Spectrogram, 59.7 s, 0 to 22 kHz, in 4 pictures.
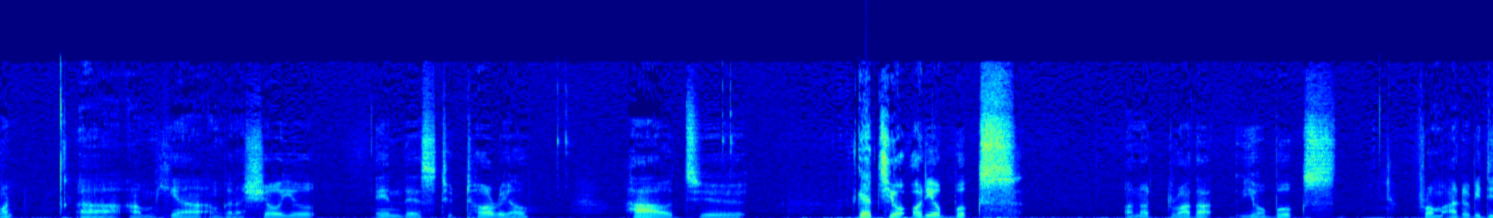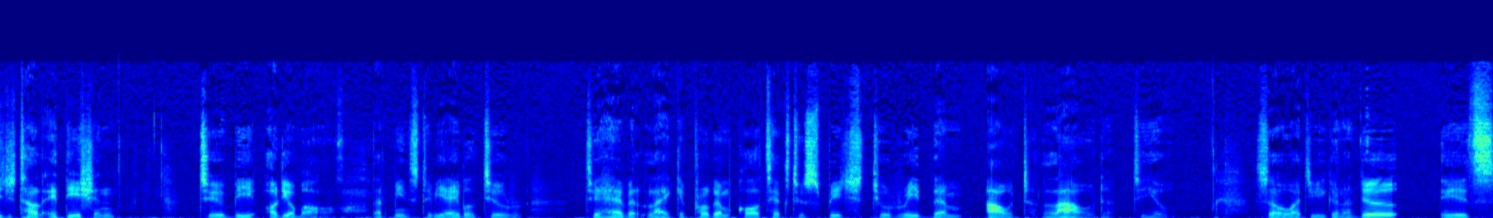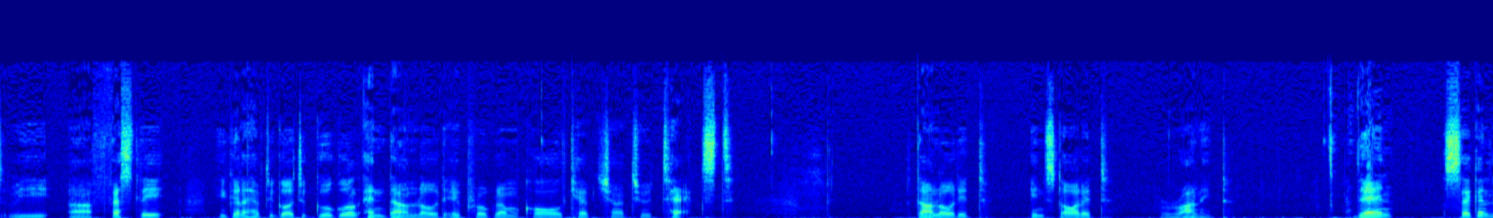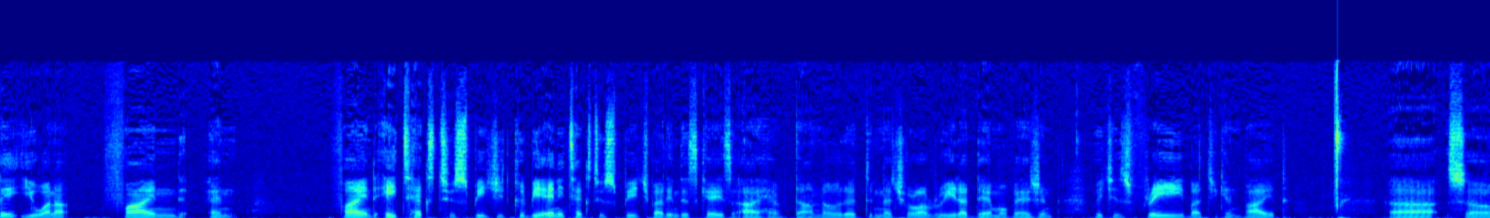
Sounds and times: Speech: 0:00.0 - 0:05.4, 0:06.3 - 0:07.5, 0:08.5 - 0:10.2, 0:11.2 - 0:13.5, 0:14.2 - 0:16.2, 0:16.9 - 0:20.2, 0:20.8 - 0:26.7, 0:27.5 - 0:37.2, 0:39.0 - 0:42.2, 0:43.2 - 0:47.2, 0:48.1 - 0:57.7, 0:58.7 - 0:59.6.

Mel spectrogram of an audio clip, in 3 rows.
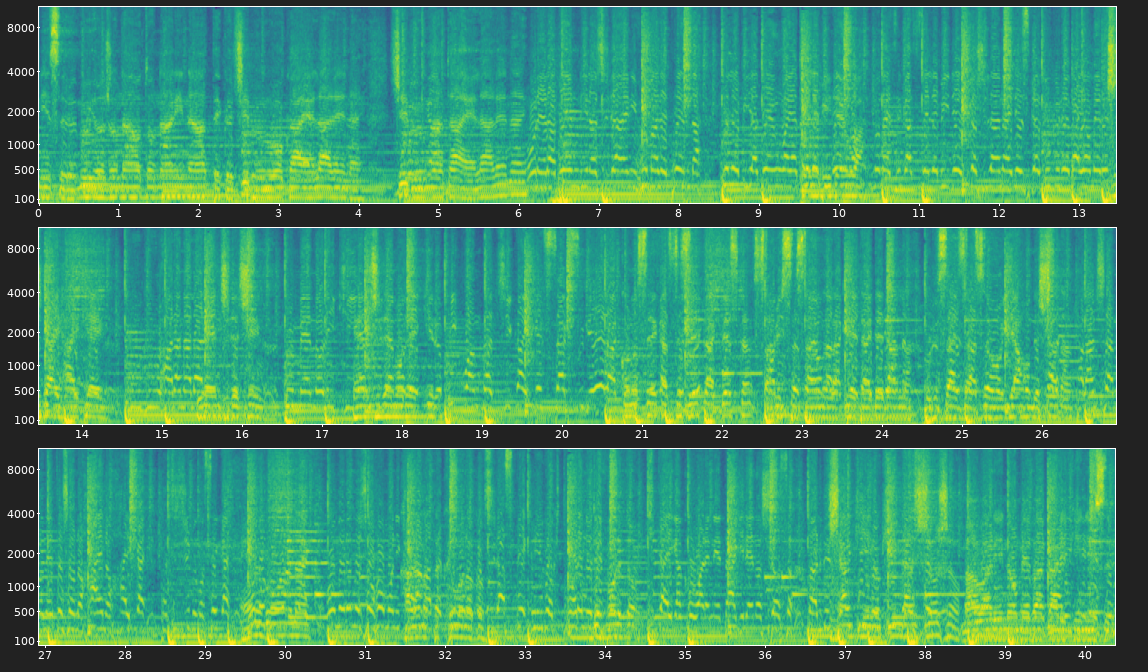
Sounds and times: Hip hop music: 0:00.0 - 0:40.3
Singing: 0:00.0 - 0:40.3.

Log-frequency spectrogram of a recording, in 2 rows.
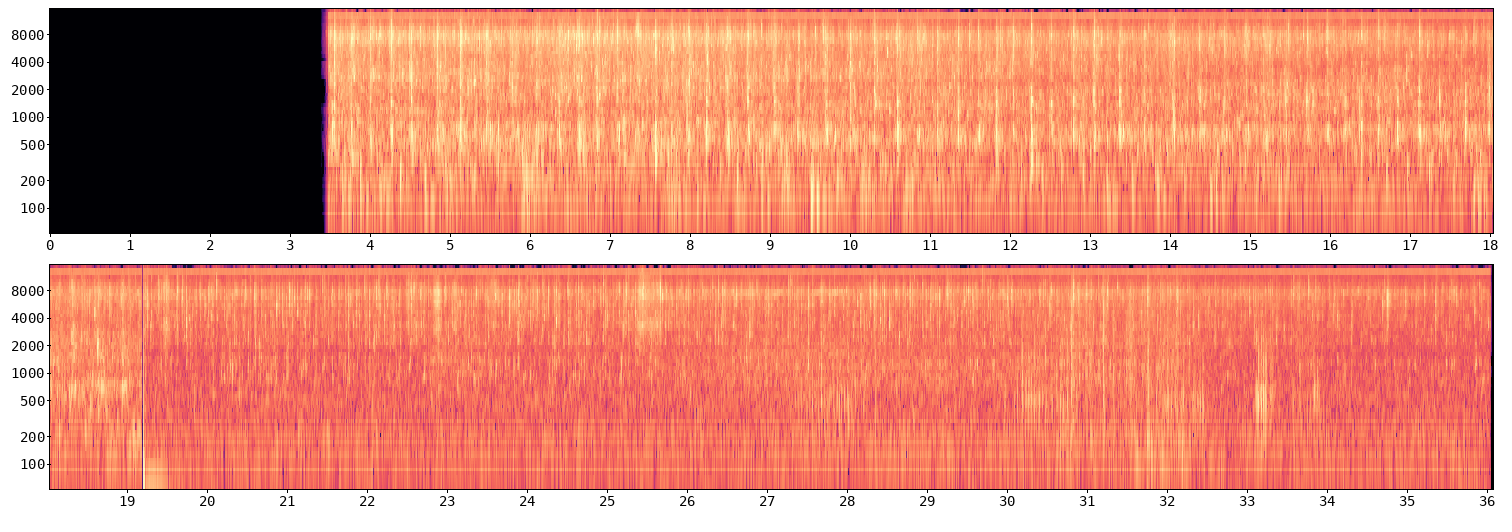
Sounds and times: Liquid: 0:03.4 - 0:36.0
Water: 0:03.4 - 0:36.0
Water tap, faucet: 0:03.5 - 0:36.0.

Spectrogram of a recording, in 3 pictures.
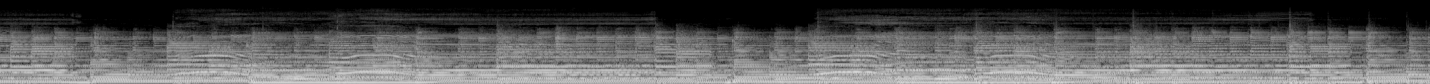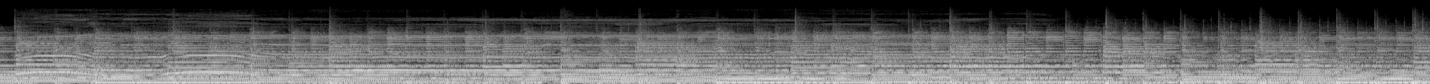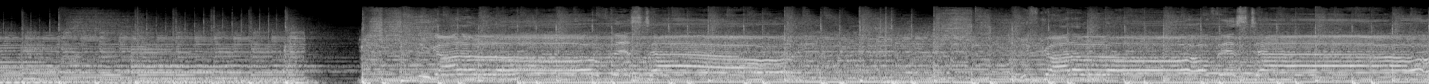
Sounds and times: Grunge: 0:00.0 - 0:42.8.

